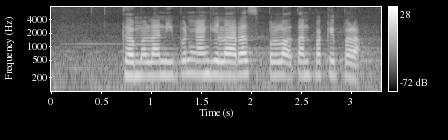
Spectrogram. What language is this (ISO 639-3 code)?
jav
